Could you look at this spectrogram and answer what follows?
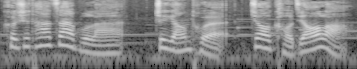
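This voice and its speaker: A man's voice: on the high side, sing-song, moderate pace, darkish tone, soft background music. An actor playing a cheerful, easygoing young man from a clan who chats playfully in a fan audio drama. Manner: chatty, playful.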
